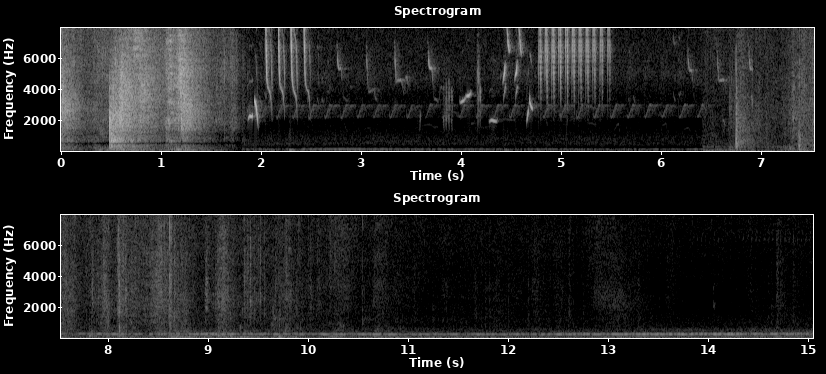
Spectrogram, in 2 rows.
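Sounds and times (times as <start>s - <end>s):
small birds chirping: 1.6s - 13.6s.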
